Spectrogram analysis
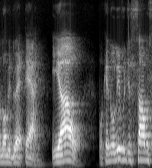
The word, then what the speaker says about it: YAUH: Então o nome dele não é Yahweh, não é Javé, não é Jeová, é Iau.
